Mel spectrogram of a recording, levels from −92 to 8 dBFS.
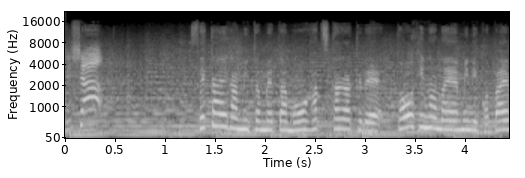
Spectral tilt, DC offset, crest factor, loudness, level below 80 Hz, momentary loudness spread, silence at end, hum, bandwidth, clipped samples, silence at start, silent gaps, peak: -5 dB/octave; under 0.1%; 12 dB; -13 LUFS; -40 dBFS; 11 LU; 0 s; none; 15.5 kHz; under 0.1%; 0 s; none; 0 dBFS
